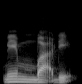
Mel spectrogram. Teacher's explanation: Bunyi nun matinya berubah jadi m. Min jadi mim, ya. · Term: iklab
